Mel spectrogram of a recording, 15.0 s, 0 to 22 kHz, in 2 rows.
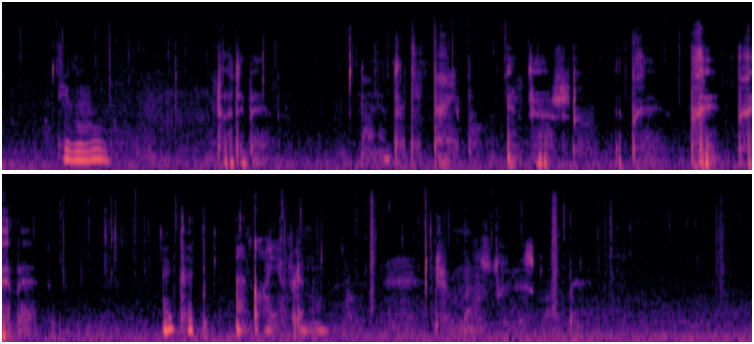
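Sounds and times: person whispering: 2.1 - 2.8, 3.5 - 8.0, 9.1 - 13.6.

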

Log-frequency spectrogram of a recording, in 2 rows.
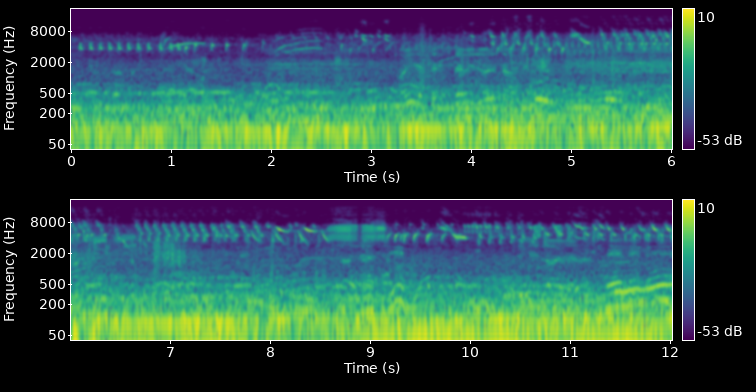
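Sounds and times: goldfinch singing: 0.0 - 12.0.

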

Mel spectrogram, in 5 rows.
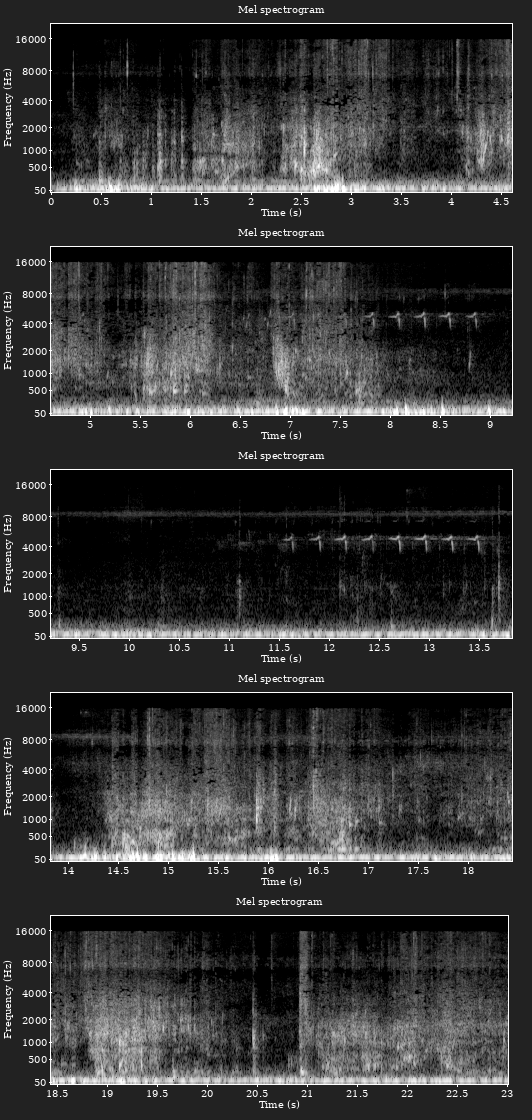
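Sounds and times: steady low rumble: 0.0 - 23.0
river water sloshing and splashing: 0.2 - 8.3, 14.3 - 23.0
water poured from bucket: 0.5 - 7.8, 14.3 - 23.0
bird chirping: 6.3 - 14.0.

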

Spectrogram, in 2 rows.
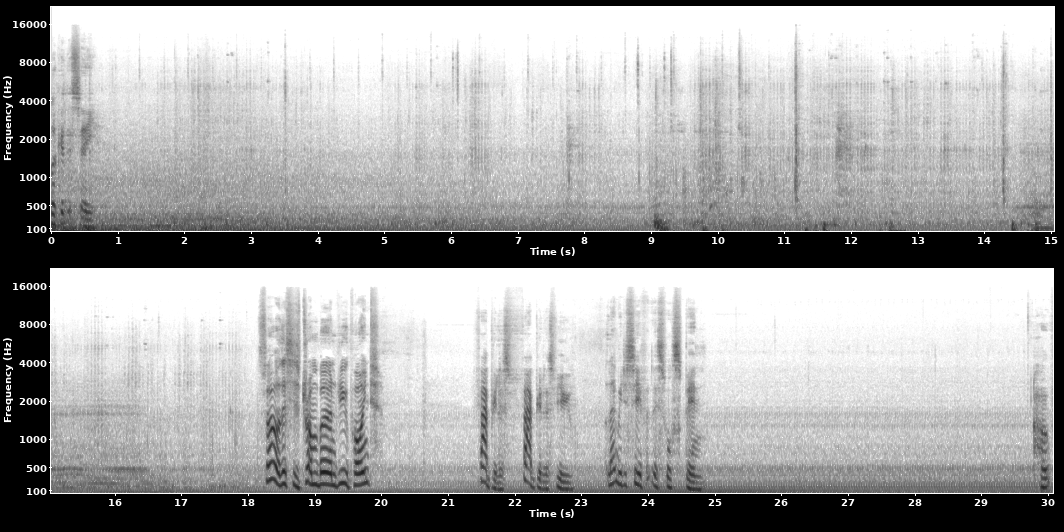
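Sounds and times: dull suspension bumps: 0.0 - 18.6
tyres rolling over gravel: 0.0 - 18.9
van engine and road noise: 0.0 - 30.0.

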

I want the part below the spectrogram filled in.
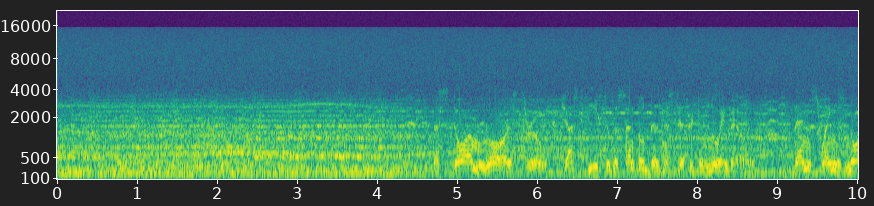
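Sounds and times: ominous sustained drone: 0.0 - 10.0.

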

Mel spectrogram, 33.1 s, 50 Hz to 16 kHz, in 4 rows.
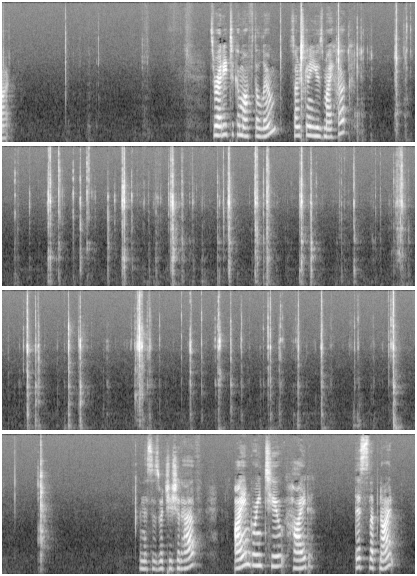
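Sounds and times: rubber bands clicking and snapping: 5.5 - 25.8.

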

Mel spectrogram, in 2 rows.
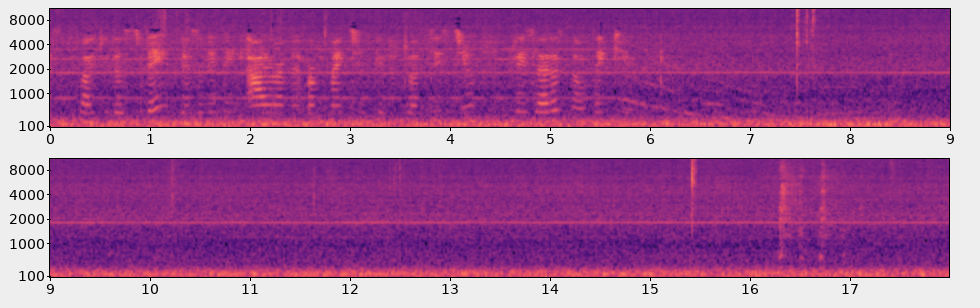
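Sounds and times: airliner engine rumble: 0.0 - 17.9.

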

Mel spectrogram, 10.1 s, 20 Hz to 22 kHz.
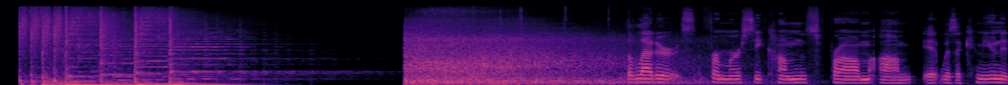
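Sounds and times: road traffic rushing: 4.0 - 7.8.

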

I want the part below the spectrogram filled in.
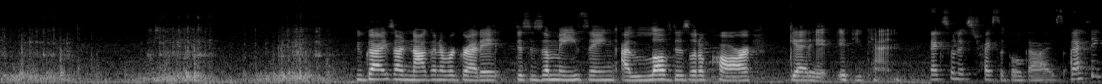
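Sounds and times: plastic wheels rolling on wooden floor: 0.0 - 3.5.

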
